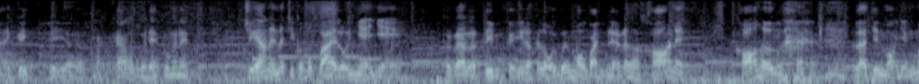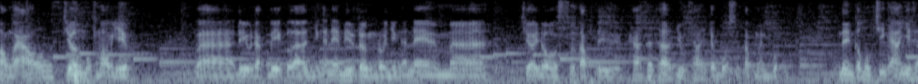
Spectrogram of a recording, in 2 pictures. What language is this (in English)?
Vietnamese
